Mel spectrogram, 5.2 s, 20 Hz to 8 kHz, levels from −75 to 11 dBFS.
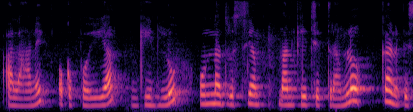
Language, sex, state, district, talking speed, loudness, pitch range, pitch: Telugu, female, Andhra Pradesh, Guntur, 130 wpm, -19 LUFS, 210-255 Hz, 225 Hz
